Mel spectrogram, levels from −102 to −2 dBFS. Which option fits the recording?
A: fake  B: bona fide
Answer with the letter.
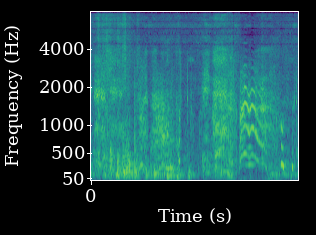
A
